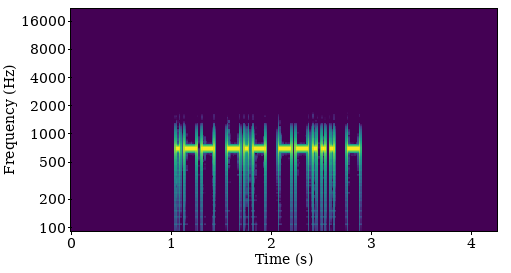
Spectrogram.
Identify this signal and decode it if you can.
Morse code, heard as a keyed tone, about 28 wpm, 700 Hz. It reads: WK7T
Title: USA Call Signs - 4 Characters - Repeated 2x - 28wpm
